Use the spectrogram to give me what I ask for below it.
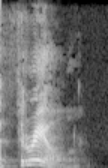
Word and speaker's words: thrill: Aqui não tem muito mistério, é, fique aí atento, atenta às diferenças de pronúncia de fill, que é com F mesmo, e thrill, que começa com TH, th, th, th, linguinha lá na frente, é, lá nos dentes da frente, e tem R, thrill, ok?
